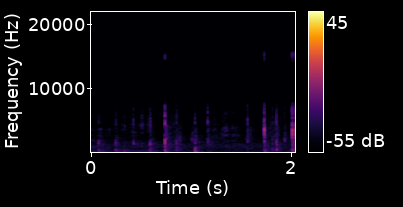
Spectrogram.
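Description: Faint, irregular clicks and taps of a stylus writing on a tablet, a few ticks a second, growing a little louder near the end.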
